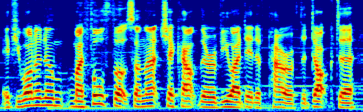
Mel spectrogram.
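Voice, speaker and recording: With soft music underneath, a young Yorkshire-born YouTube host chats casually through viewer questions, thinking aloud. His mixed northern English accent is mostly Yorkshire. He speaks fast in a slightly high voice with a fairly bright tone.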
